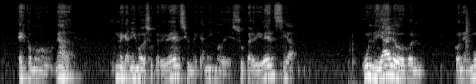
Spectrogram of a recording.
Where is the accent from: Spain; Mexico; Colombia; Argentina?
Argentina; La Plata, Buenos Aires Province; mi lugar de nacimiento, con mi origen, que fue acá a La Plata, unos meses antes de la dictadura, del 76. Me crié acá, bueno, al principio mi infancia fue un poco la dictadura, fue tipo un exilio interno que se tomaron mis viejos.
